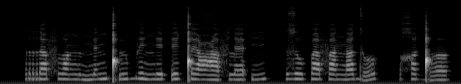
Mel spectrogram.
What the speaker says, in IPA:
r a˧˥ f ðˤ ɯ˧ ŋ ɯ˧˩ ŋ ɛ˧˥ ŋ ǃʼ ɯ˧˥ b e˥˧ ŋ e˧˥ ʔ e˧˥ ǃ ɛ˧ ʕ a˧˩ f l ɛ˧˥ ʔ i˧˥ | z o˧ p a˧ f a˧ ŋ a˧˥ d o˩˥ | χ ʌ˧ ɡ͡ǃ ʌ˧

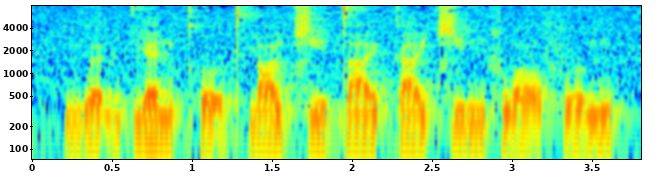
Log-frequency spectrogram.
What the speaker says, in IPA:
m w ə̰˨˩ n t̪ j ɛ˦ n kʰ o̰˨˩ ʊ̯ t̪ʰ j ɑ˦ ʊ̯ t͡ɕ i˥˨ t̪ a˨˦ ɪ̯ k a˥˨ ɪ̯ t͡ɕ i˦ ŋ ʂ w ɔ̰˨˩ f ʊ˨˦ ŋ

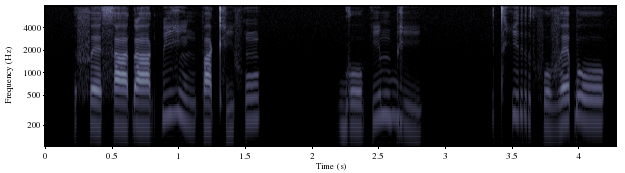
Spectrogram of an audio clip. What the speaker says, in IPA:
f ɛ˨ s aː˨ ɗ aː˨ k͡p i˦ ɣ ĩ˨ ŋ p a˨ kʼ i˨ f ũ˦ | ɡ oː˨ k i˦ m ɡ͡b iː˨ | tʰ i˦ r f o˨ v ɛ˦ ɓ oː˦

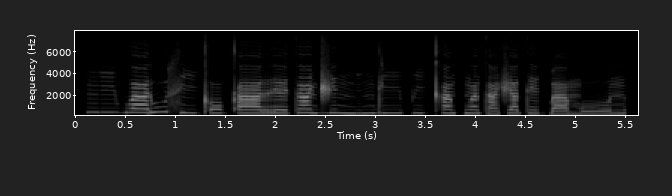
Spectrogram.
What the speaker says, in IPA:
ŋ iː˨ ɡʷ aː˨ ɾ uː˦ s iː˨ kʼ ɔ˨ kʼ aː˨ r ɛ˨ t ã˦ d͡ʒ e˦ ŋ i˨˦ ŋ d iː˦ p i˦ kʰ ã˦ kʷ ã˦ t ã˨ ʃ a˦ t e˨ ɡ͡b a˨ m oː˨˦ n

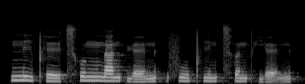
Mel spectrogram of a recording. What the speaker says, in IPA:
n̪ i˥˩ pʰ e˧˥ ɪ̯ t͡sʰ ʊ˥ ŋ n̪ a˥ n p ɥ ɛ˧˥ n | f u˧˥ pʰ i˧˥ n t͡sʰ ə˧˥ n pʰ j ɛ̰˨˩˦ n

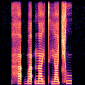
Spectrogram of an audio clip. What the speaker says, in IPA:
h a˦ ʔ b a˦ ʔ n̪ a˥˧ j t̪ʰ j a˧ t͡ɕʰ u˦ k̚

